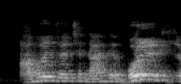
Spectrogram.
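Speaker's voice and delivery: loud, angry, indignant shouting.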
